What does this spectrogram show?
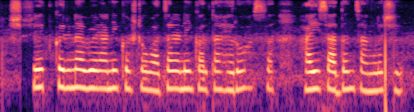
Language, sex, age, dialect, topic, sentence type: Marathi, female, 51-55, Northern Konkan, agriculture, statement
